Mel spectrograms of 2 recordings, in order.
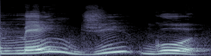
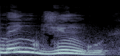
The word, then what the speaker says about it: mendigo: ele aquele mendigo galera Qual a pronúncia correta a ortoépia ou ortoepia da palavra mendigo não tem m é mendigo e não mendigo é mesma coisa mortadela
